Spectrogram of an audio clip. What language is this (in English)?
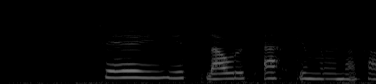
Icelandic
